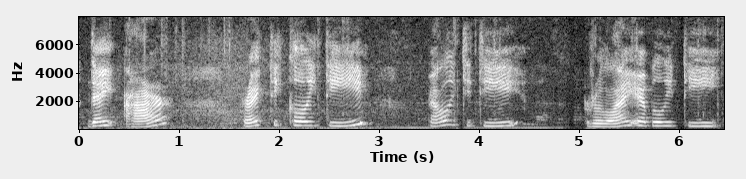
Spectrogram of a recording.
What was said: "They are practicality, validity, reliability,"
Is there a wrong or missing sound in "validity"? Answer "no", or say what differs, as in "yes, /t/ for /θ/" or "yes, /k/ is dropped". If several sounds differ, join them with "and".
yes, /p/ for /v/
